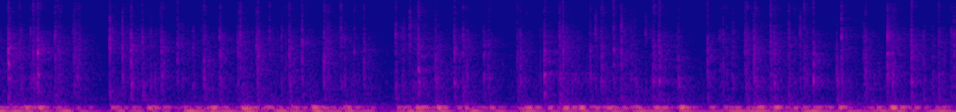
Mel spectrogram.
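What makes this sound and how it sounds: Both hands tap the plastic keys of a black plastic membrane computer keyboard with a hollow body resting on a desk, typing with their fingertips. A steady, rapid stream of short, dull clicks and soft thuds comes through, with a low-pitched hollow body tone under the faint brighter key clatter. Two brief pauses break the run of keystrokes.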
